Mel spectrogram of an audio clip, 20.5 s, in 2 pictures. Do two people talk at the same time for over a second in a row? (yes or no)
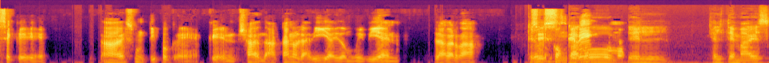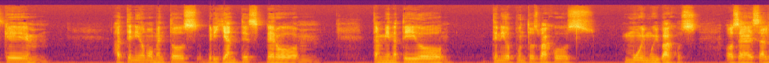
yes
